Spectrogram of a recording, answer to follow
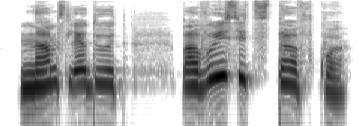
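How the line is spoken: Exclaimed. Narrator (Russian): воскликнула Бекка

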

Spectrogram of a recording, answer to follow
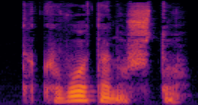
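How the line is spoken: Quiet. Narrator (Russian): тихо сказал

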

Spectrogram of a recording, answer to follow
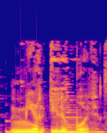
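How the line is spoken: Plain. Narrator (Russian): сказал я

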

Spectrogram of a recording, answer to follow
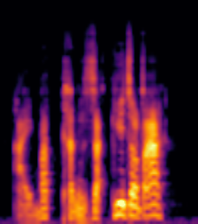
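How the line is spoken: Hurried shout. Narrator (Vietnamese): Cao Liêm thế vậy vội quát lên

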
